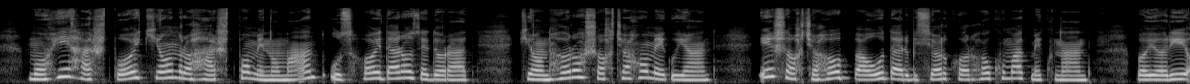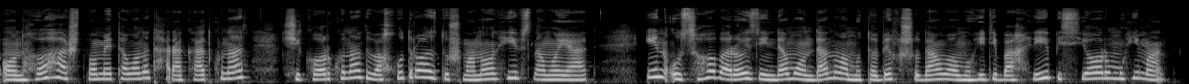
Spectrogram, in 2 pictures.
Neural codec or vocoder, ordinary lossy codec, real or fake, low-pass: none; none; real; 14.4 kHz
